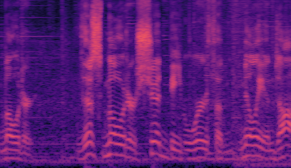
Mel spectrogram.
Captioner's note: none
